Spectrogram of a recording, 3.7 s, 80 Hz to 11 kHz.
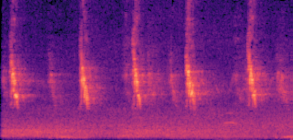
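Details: Juvenile Oriental greenfinch in grass searching for food, recorded 31 May 2023 around midday: sharp, high, down-slurred chirps repeated roughly every 0.7 seconds, five in a row.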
